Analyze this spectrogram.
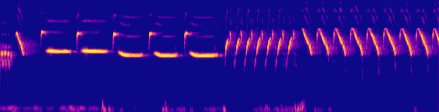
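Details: Canary song meant to prompt other canaries to sing: several steady whistled notes of even pitch, each followed by a short pause, then a rapid rolling trill of repeated sweeping notes.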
